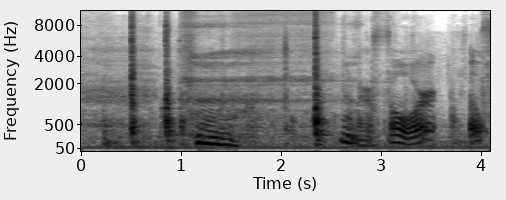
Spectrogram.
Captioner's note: sighs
